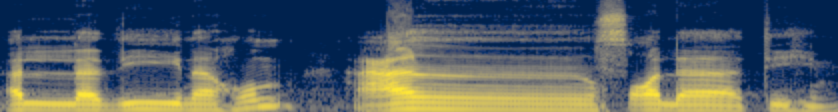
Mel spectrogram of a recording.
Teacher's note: آپ نے عین کی آواز نکالنی ہے. عن صلاتہم پہ نا عین نکالنی ہے, ان نہیں کہنا, عن کہنا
